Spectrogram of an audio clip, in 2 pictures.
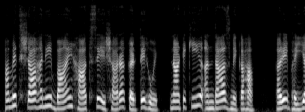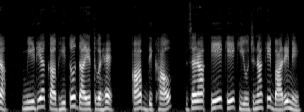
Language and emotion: Hindi, neutral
